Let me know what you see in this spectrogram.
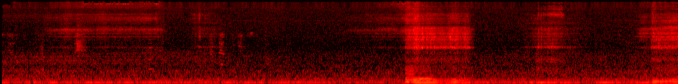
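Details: Labrador puppy snoring during sleep: low, rumbling snores that are deep and loud for a young dog, over a steady background hum.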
